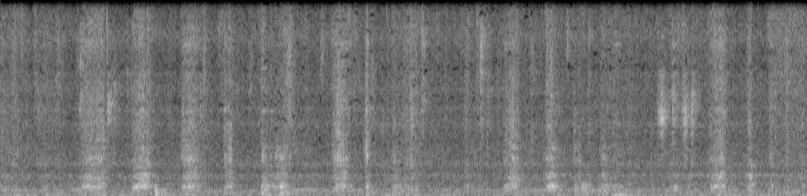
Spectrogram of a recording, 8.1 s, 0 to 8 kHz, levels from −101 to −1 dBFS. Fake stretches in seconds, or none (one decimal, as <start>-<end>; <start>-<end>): 0.0-2.5; 6.4-8.1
